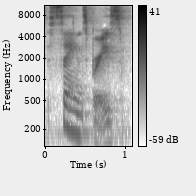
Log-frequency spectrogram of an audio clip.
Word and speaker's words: Sainsbury's: I've heard this said all different ways, but it's Sainsbury's.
